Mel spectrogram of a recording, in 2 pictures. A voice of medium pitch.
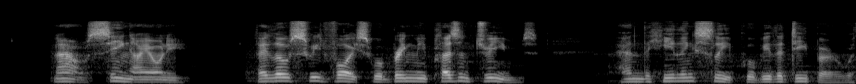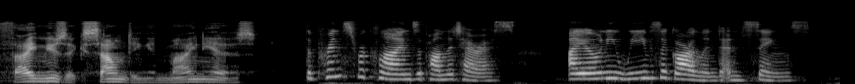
Yes: medium, 150 Hz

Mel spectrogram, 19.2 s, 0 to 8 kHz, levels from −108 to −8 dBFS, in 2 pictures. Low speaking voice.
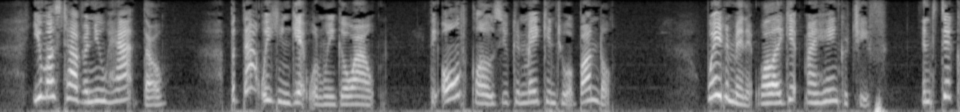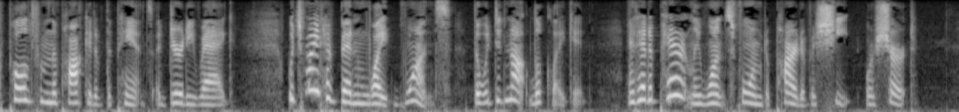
No: very high, 265 Hz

